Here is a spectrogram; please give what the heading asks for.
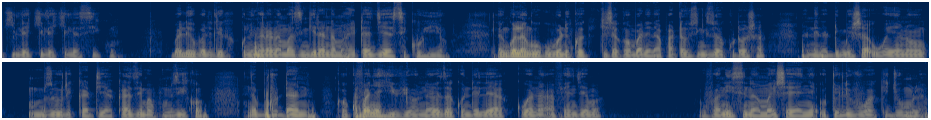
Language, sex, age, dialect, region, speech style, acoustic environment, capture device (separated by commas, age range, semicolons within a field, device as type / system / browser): Swahili, male, 18-24, Kenya - Nairobi Sheng-influenced, Kenya, happy, silence, mobile / Linux / Chrome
